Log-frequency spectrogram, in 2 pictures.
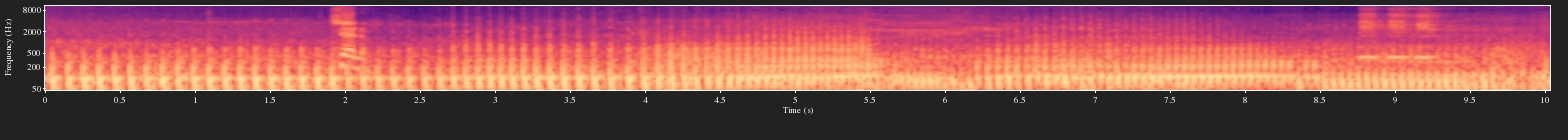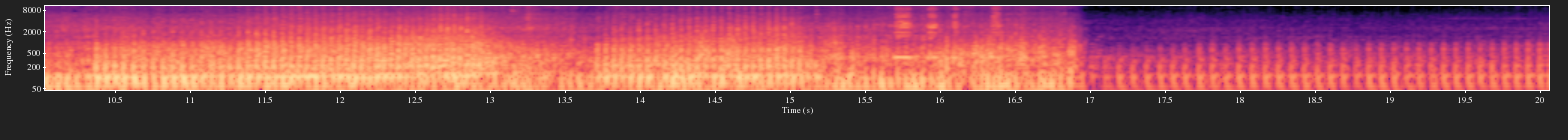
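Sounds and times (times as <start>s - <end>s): motorcycle engine running: 0.0s - 20.0s
vehicle horn honk: 8.7s - 9.5s, 15.6s - 16.7s.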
